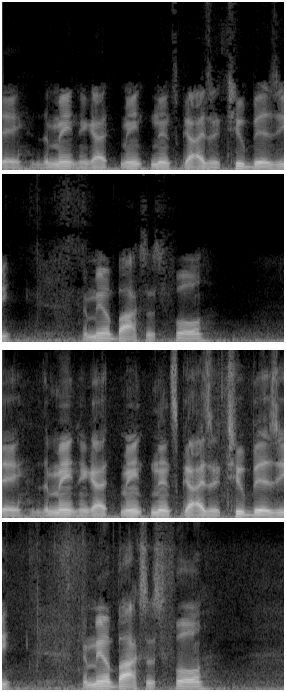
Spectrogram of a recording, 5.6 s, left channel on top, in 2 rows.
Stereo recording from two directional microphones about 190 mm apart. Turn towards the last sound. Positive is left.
turn(degrees=-25)  # may be behind; listen again after turning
